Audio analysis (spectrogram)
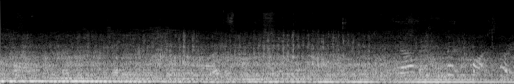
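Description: A Bronco propeller aircraft flies past at a seaside airshow, a continuous mid-distance engine drone with a low steady hum, heard under a commentator's voice.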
